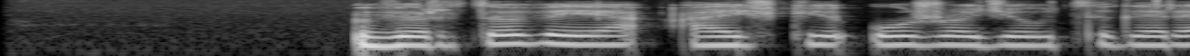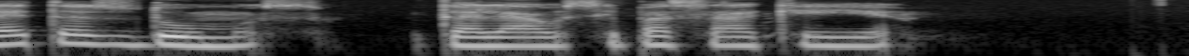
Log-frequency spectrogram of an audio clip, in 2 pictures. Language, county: Lithuanian, Vilnius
